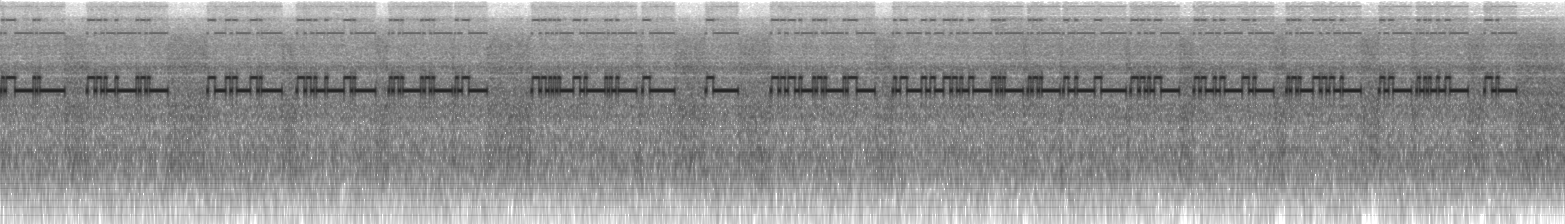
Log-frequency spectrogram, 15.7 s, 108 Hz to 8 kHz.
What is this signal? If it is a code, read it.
TTY/TDD text telephone tones (45.45 baud Baudot), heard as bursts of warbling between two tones, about 400 Hz shift, 1600 Hz centre, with phone line noise. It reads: … KDMLH KHDDA YNFMM NDEAI URDCM ALWND CIJUN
